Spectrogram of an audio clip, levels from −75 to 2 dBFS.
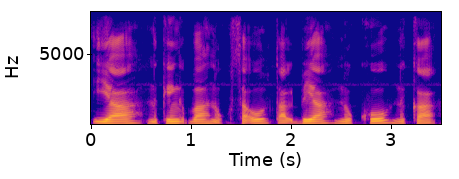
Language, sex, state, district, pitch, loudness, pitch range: Garo, male, Meghalaya, South Garo Hills, 130 Hz, -19 LUFS, 125-140 Hz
